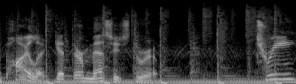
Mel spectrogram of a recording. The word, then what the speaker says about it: tree: It's the way pilots pronounce certain numbers in their pilot English. Tree stands for three. Five for five and niner is used instead of nine. Such pronunciation helps to avoid radio miscommunications and the confusion caused by similar sounding numbers.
